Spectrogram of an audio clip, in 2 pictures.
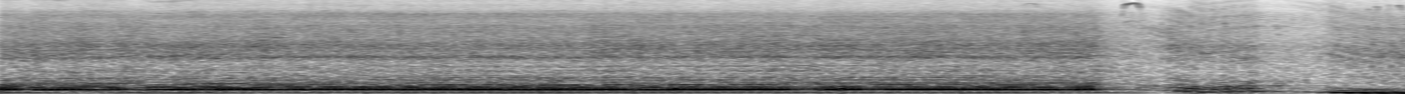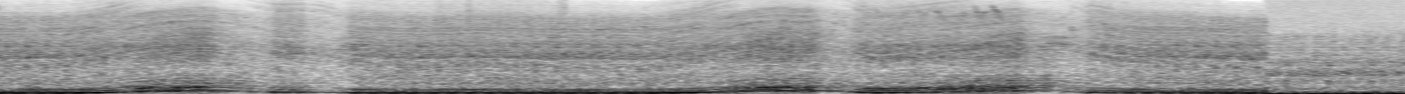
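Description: A tractor engine hums steadily, its pitch rising and falling as it revs.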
